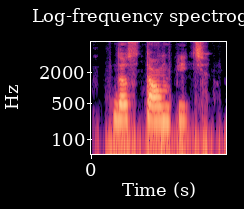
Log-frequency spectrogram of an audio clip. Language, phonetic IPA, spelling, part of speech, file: Polish, [dɔˈstɔ̃mpʲit͡ɕ], dostąpić, verb, Pl-dostąpić.ogg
